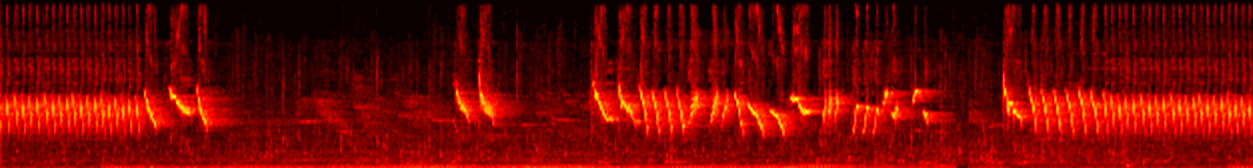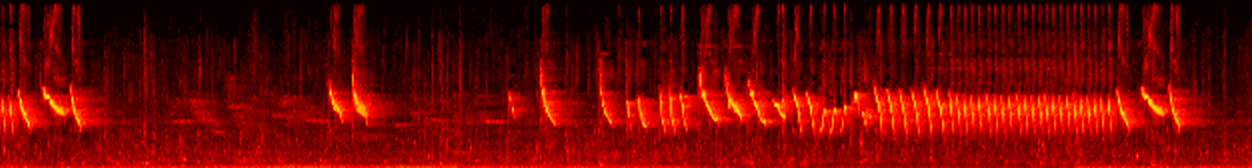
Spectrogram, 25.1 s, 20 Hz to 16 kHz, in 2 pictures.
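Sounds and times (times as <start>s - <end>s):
bird singing high chirps and trill: 0.0s - 24.7s
low steady rumble: 1.0s - 10.9s, 12.3s - 21.4s.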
